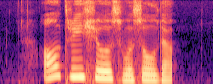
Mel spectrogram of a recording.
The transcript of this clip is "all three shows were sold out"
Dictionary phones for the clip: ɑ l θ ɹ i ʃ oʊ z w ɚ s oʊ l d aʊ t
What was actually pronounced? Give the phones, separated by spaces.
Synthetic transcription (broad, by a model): ɑ l t ɹ i ʃ oʊ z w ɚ s oʊ l d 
